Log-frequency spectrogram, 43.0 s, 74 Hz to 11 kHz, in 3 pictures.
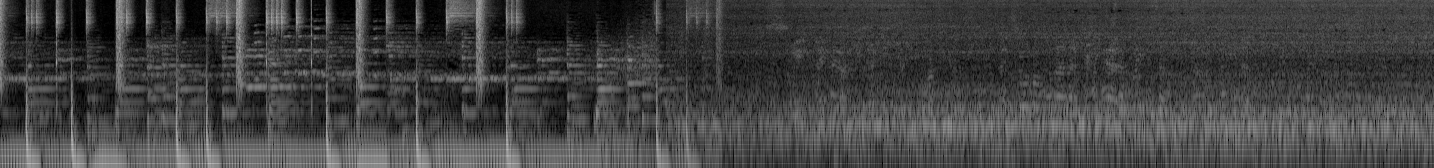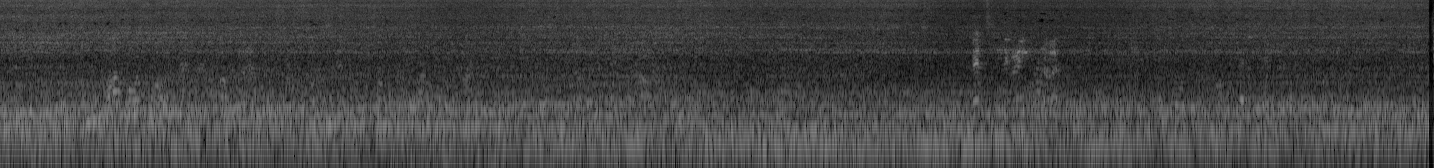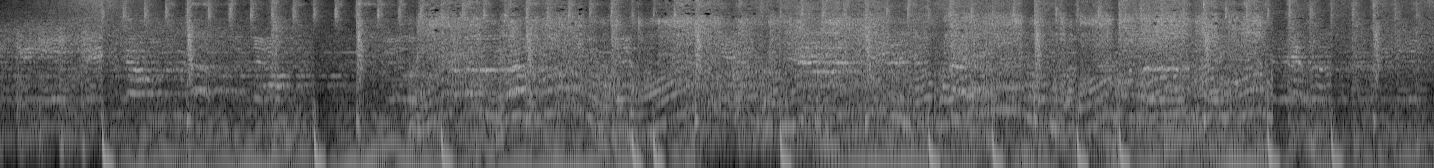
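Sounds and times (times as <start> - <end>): workshop machinery droning: 6.3 - 28.7, 29.4 - 43.0
faint voices: 7.4 - 28.6.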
